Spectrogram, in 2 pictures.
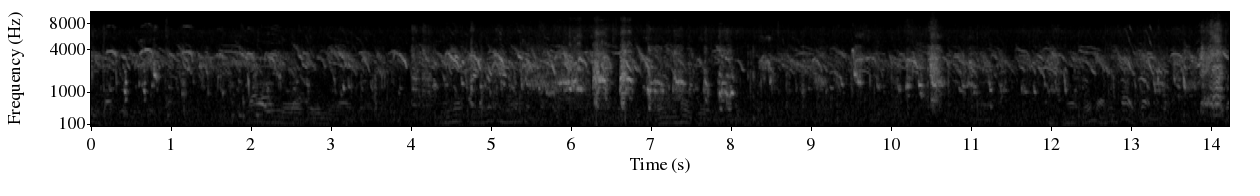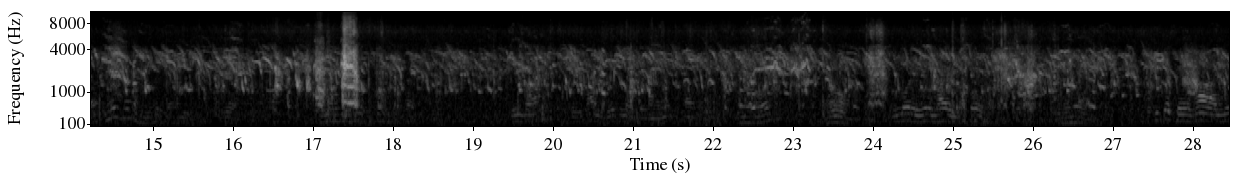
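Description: A large flock of chickens clucking continuously, many overlapping calls at once, with a brief louder sharp burst a little past halfway through.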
